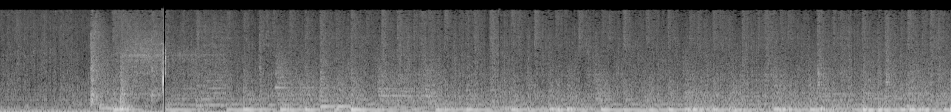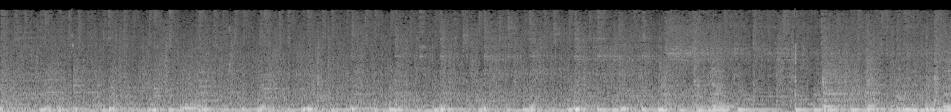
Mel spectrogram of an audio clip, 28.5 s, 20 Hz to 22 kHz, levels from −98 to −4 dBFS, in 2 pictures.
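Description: From the start, a distortion runs through the whole clip, and quiet passages fill with noise. The likely cause is a stuck bit in the data, shown as stepped offsets on the waveform and broadband haze on a spectrogram.

Throughout, the sound is also watery and swirly, with dull treble and smeared attacks. This fits MP3 compression at a low bitrate around 64 kbps. A spectrogram would show a hard high-frequency ceiling and flickering holes where weak components drop out.

Damaged data in a compressed stream produces short chirps or blips at 2.42–2.50 s, 7.47–7.51 s, 15.33–15.37 s, 17.68–17.73 s and 26.17–26.22 s. Each is where the decoder lost sync. Each one shows as a brief vertical smear on a spectrogram and a waveform discontinuity.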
